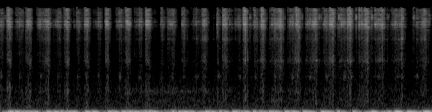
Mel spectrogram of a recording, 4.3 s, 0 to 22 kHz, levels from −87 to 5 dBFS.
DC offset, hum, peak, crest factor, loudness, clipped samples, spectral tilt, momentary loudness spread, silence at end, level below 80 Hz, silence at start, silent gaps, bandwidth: under 0.1%; none; -12 dBFS; 22 dB; -34 LUFS; under 0.1%; 0.5 dB/octave; 7 LU; 0 s; -46 dBFS; 0 s; none; 17 kHz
